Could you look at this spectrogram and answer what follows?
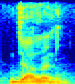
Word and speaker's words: জ্বালানি: আমি একটু দেখছি কালিটা অর্থাৎ এখানে উচ্চারণ হবে জ্বালানি অর্থাৎ ব এর কোন কাজ নেই উচ্চারণের ক্ষেত্রে ওকে অর্থাৎ ব এর এখানে কোন উচ্চারিত হবে না তাহলে প্রিয় শিক্ষার্থীরা বিষয়টি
